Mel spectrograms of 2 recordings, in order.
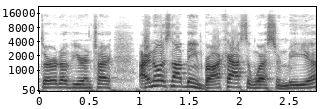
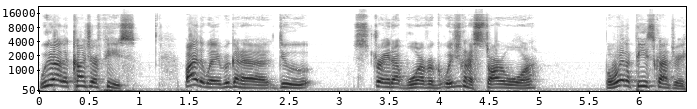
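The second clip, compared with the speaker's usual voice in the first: ordinary delivery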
